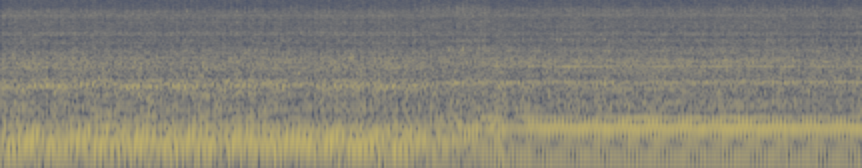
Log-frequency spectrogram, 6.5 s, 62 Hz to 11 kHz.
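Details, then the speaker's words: Kohler Command Pro 27hp lawn mower V-twin after head gasket repair, muffler baffle removed (possibly part of gasket failure): rough surge for a few seconds, then steady even idle without misses or knocks; normal idle. "Seems to be doing okay now. Got the muffler, the baffle out of it."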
